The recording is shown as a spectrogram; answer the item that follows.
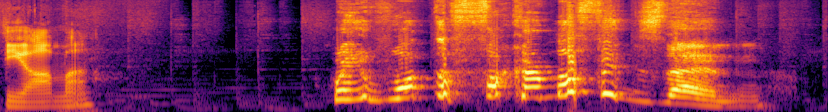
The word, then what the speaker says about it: llama: the wreck oh God the other rule of Spanish is that two L's together makes a y sound so llama is actually supposed to be pronounced niyama wait what the [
